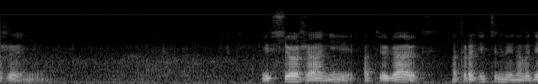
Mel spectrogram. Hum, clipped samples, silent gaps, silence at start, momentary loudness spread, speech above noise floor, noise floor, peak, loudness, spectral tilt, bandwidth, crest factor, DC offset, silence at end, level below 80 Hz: none; under 0.1%; none; 0 s; 25 LU; 22 dB; -47 dBFS; -8 dBFS; -27 LUFS; -7 dB/octave; 14.5 kHz; 20 dB; under 0.1%; 0 s; -54 dBFS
